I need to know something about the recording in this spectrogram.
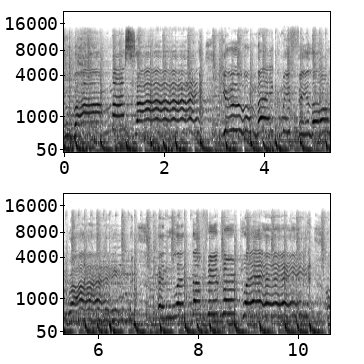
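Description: Pop song: a woman singing with wide vibrato into a microphone over a steady drum beat and backing track.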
